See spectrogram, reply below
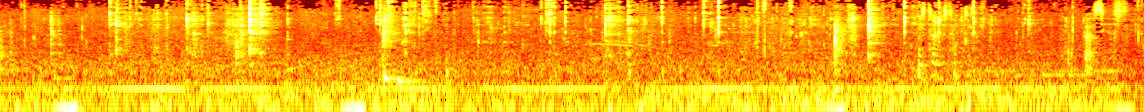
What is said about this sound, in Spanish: Muy serio, mira a su padre, coge los cubiertos y comienza a comer.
